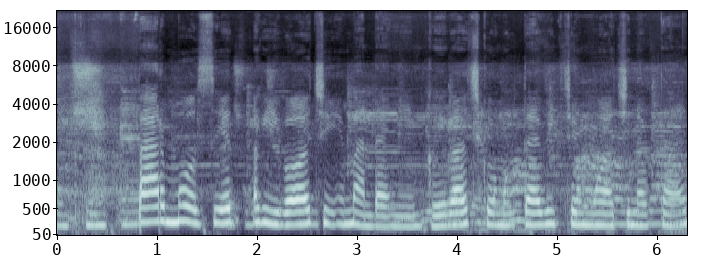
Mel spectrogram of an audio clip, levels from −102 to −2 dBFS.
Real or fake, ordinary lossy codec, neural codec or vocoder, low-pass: real; none; none; none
